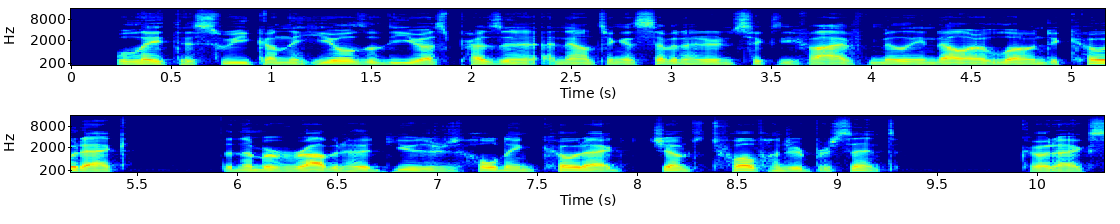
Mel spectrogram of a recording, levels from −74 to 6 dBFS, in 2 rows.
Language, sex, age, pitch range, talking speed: English, male, 20-39, 85-95 Hz, 155 wpm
